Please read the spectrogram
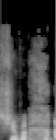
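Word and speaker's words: Csupó: What you probably don't know is that the creator of the show, Gabor Casupo, I'm sure that's the real name, so I feel bad. it is his name. I think it's pronounced Shupo.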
